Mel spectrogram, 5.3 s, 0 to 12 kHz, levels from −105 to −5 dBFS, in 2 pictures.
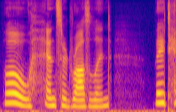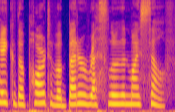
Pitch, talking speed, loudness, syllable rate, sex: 245 Hz, 150 wpm, -17 LUFS, 4.7 syllables/s, female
